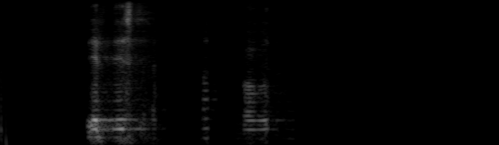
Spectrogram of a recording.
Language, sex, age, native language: Icelandic, male, 10, Icelandic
